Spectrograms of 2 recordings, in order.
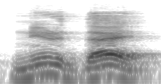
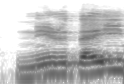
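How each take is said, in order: First: निर्दय as nir-day, louder; correct short ending. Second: निर्दयी as nir-da-yee; wrong final ee. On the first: Teacher correcting students, निर्दय without final ee. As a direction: say निर्दय stopping on y. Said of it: "ऐसे बोलना है". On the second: Teacher rejecting a form, निर्दयी ending in ee. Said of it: "निर्दयी नहीं". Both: Shown as a demonstration.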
